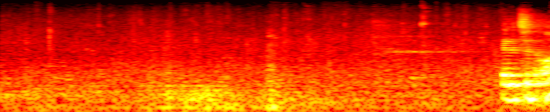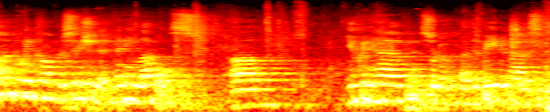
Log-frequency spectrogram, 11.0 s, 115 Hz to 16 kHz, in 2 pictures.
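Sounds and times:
low rumbling room noise: 0.0 - 11.0.

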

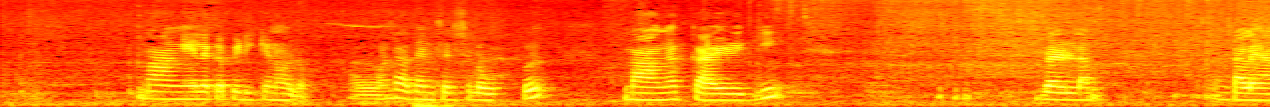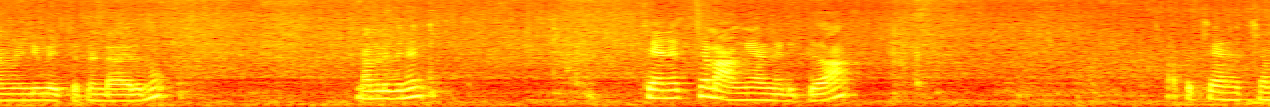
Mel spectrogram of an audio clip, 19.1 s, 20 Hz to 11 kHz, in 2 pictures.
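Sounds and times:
fruit sizzling in hot oil: 0.0 - 19.0.

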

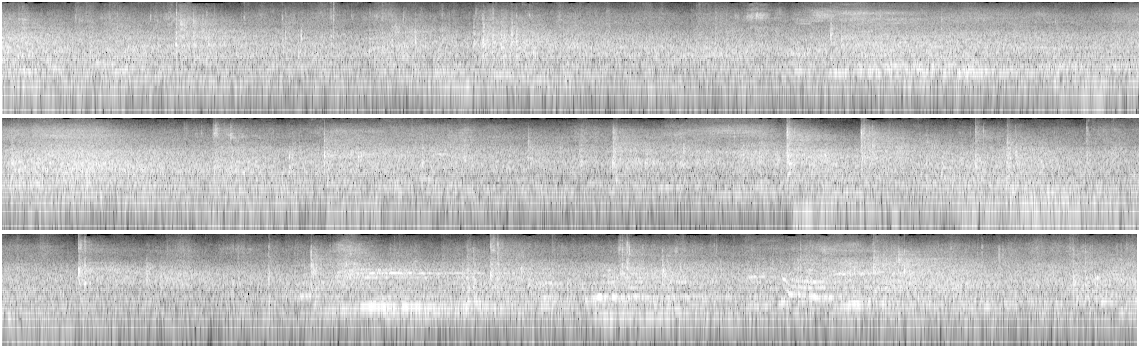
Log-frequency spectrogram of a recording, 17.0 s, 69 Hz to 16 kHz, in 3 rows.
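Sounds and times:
spectators' voices: 0.0 - 17.0
skates and sticks scraping ice: 0.2 - 17.0.

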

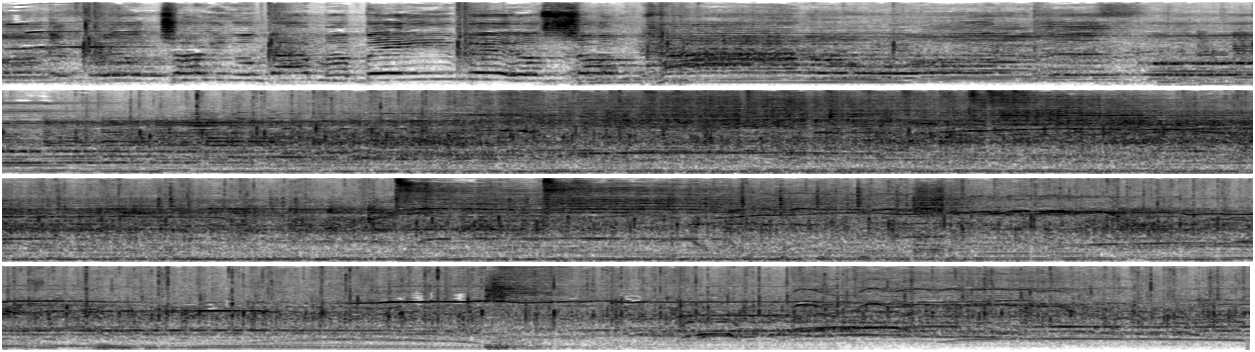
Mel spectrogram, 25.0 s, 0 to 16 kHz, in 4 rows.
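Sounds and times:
live rock band playing: 5.8 - 21.8
crowd cheering and whooping: 6.2 - 25.0.

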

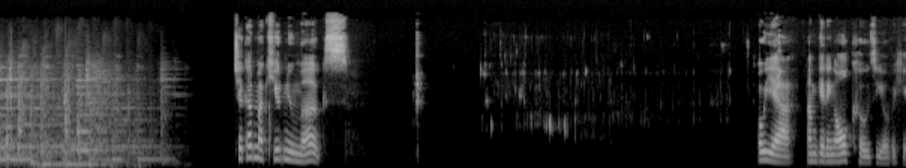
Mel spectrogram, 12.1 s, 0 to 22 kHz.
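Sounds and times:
tea pouring into a mug: 6.4 - 10.0.

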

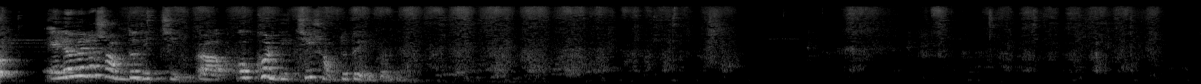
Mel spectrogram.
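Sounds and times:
eraser rubbing on whiteboard: 0.8 - 7.5, 8.2 - 11.8.

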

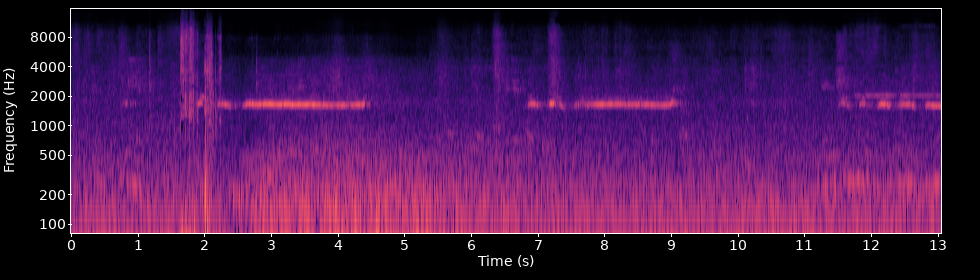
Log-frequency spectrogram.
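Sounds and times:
low steady hum: 0.0 - 13.0
high whistling tone: 1.9 - 4.5.

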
